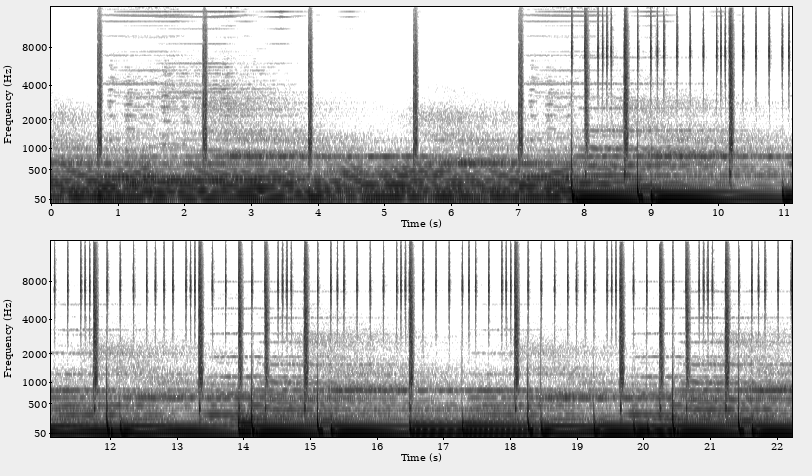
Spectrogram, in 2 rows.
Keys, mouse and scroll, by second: 1.1 KP_1, 2.9-3.8 drag, 3.8-4.4 middle drag, 4.4-5.4 scroll down 7, 5.4 click, 6.0 KP_7, 6.8-7.4 scroll down 3, 7.4 shift+d, 10.3 r, 14.8 g, 17.7 r, 18.9 g, 21.5 t.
